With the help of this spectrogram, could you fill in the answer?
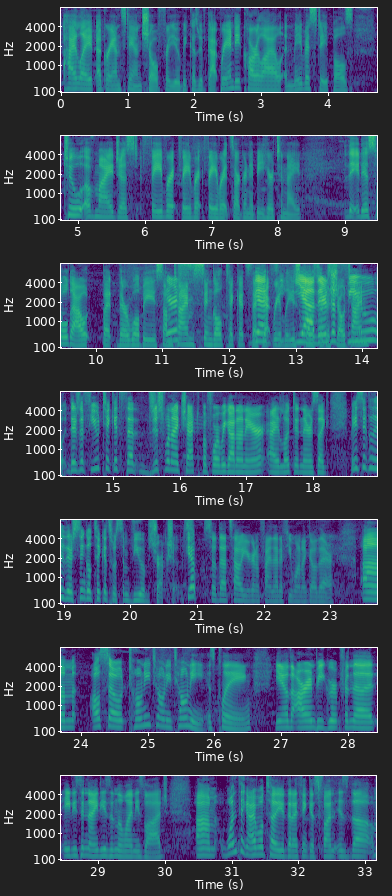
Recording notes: Live from Angry Birds Universe at the Minnesota State Fair. Take a stroll through the new Angry Birds Universe exhibit in the North End and visit the Dirt Stage in the Ag Hort building.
